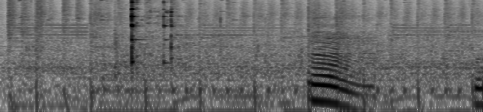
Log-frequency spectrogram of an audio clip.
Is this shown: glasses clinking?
yes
